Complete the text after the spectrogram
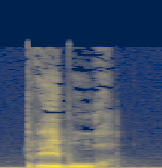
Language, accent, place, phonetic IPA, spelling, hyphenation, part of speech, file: German, Germany, Berlin, [ˈdʀeːˌbuːχ], Drehbuch, Dreh‧buch, noun, De-Drehbuch.ogg
- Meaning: script, screenplay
